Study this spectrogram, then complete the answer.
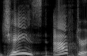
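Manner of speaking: hammed-up voice of a guard cracking up; imitating the laughing guard. Guard at the gate warns the runner, voiced high and loud. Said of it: "He's like".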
